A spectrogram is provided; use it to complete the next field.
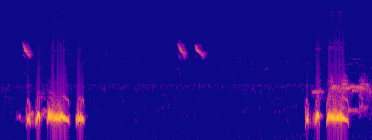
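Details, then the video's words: Decoy spotted dove calling in the urging 'thúc bổi' style to lure wild doves. Two low cooing phrases about five seconds apart, each a few short clipped coos and then a longer drawn-out coo. Faint high chirps are heard between them. "tiếng cu mồi thúc bổi, cu gáy mồi cây"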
